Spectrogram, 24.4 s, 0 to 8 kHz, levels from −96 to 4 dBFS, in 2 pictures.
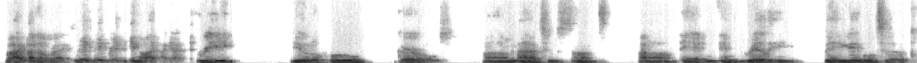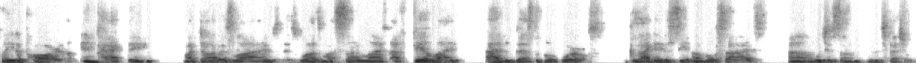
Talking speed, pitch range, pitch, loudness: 165 wpm, 100-125 Hz, 110 Hz, -22 LUFS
